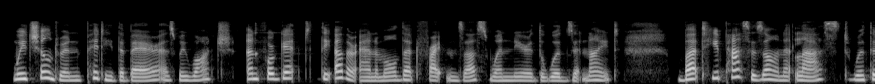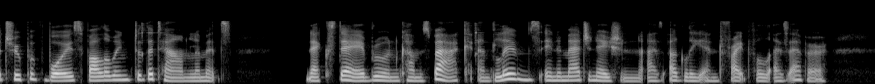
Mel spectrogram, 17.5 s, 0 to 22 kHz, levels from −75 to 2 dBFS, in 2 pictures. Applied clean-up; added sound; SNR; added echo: neural mask model DeepFilterNet 3.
